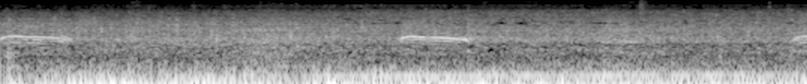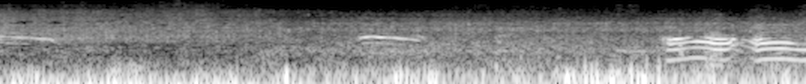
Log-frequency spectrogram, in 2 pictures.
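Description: Crow caws ring out at intervals, a single call about every two seconds, then a quick burst of several caws, over a steady low rumble of water and background noise.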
